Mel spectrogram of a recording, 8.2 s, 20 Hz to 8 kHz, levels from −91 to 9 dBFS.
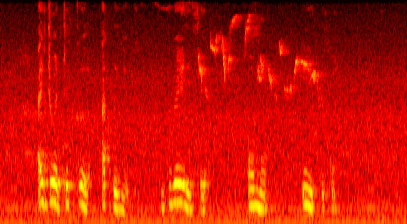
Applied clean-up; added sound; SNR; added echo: none; Bird; 13 dB; none.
